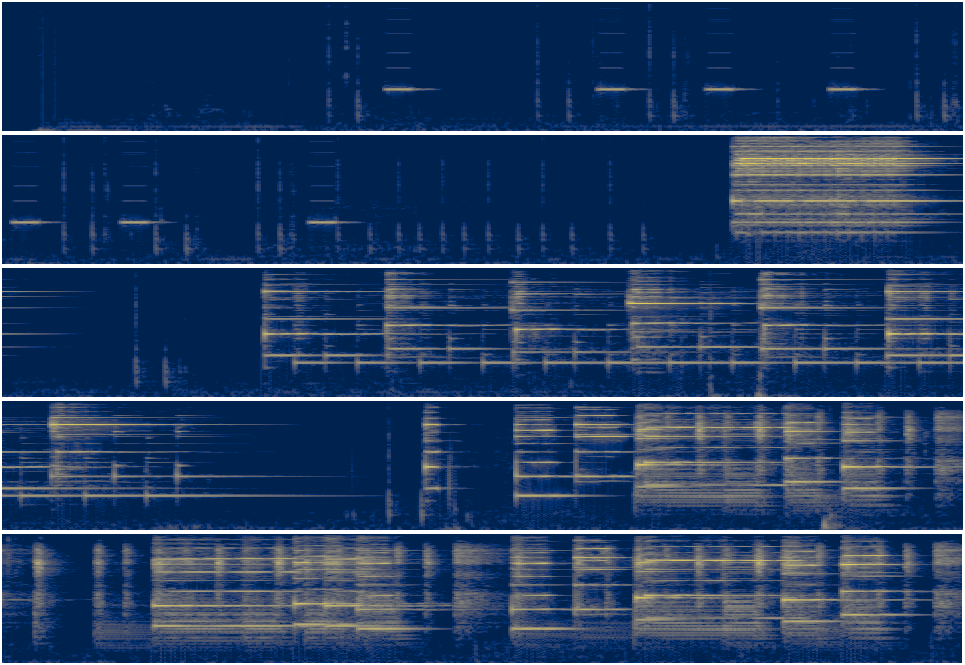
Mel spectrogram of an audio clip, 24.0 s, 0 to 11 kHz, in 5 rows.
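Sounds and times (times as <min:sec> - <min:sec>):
keypad beeps with key clicks: 0:01.8 - 0:02.3, 0:02.9 - 0:06.7, 0:16.5 - 0:24.0
bell-like ringtone melody: 0:08.5 - 0:10.0, 0:10.9 - 0:24.0.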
